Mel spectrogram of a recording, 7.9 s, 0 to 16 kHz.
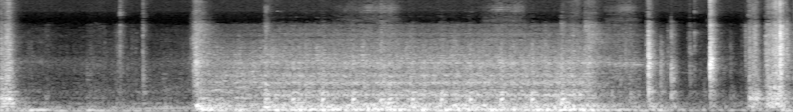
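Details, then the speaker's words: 1973 GMC 6500 grain truck with a V8 of about 420 cubic inches, reportedly very cold-blooded: steady chugging crank of about four seconds with no catch; won't fire, owner suspects the carburetor is far out of adjustment, later starts with starting fluid. "More than likely the carburetor is way out of adjustment, but what are you gonna do? Try again."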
